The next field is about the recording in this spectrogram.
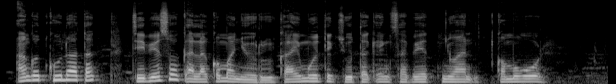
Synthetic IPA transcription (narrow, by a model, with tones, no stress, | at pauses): a˦ŋɡɔ˦t̚ku˦na˦ta˦k̚t͡ʃe˨bjo˦so˦ka˨la˨kːɔ˦ma˨ɲo˨ɾu˨ka˨i˦mo˦te˦k̚t͡ʃu˨ta˦kɛ˦ŋsa˨bɛ˦tɲwa˦nkɔ˦mʊ˦kʊ˦l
